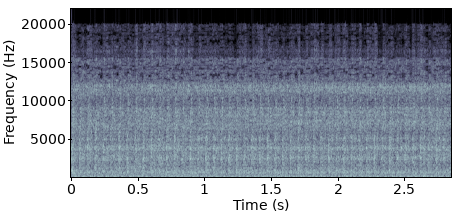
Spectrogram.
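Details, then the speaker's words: 2021 Yamaha R15 V3 motorcycle at 25,000 km: steady, even single-cylinder idle with no knocking, ticking or bearing noise from inside the engine; the engine is healthy. "এই দেখেন কোন ইঞ্জিনে আওয়াজ নেই"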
